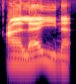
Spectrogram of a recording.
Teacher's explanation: Perhatikan si huruf lin ya di sini cenderung hampir mengucapkan harakat kasrah ya. Alaina menyentuh kepada makhraj huruf ya, meskipun memang disukunkan kondisinya.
